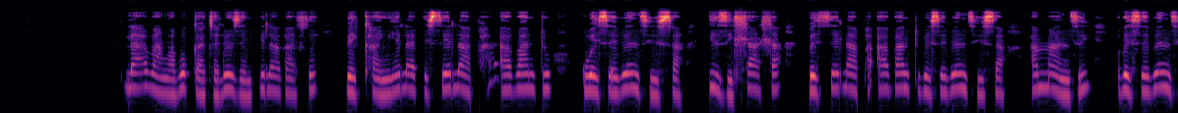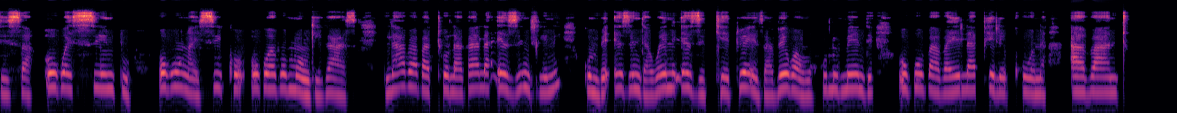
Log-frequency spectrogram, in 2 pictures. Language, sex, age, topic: North Ndebele, female, 36-49, health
